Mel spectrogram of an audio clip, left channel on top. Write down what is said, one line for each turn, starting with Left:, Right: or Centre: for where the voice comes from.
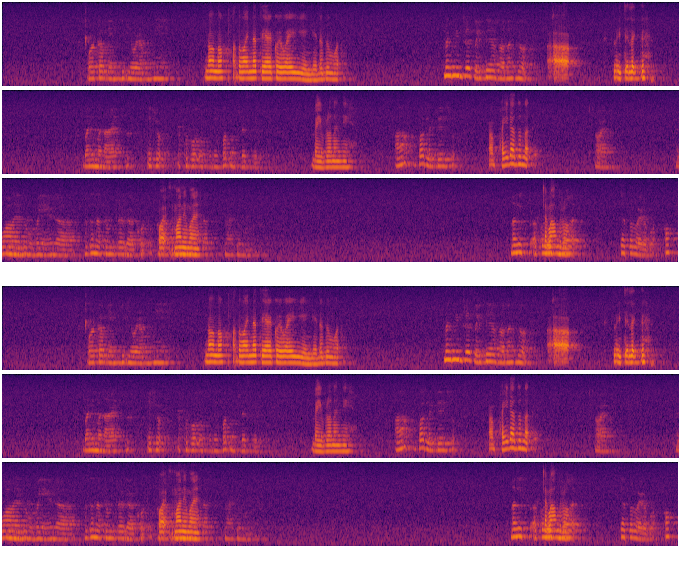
Right: ꯋꯥꯔꯀ ꯦꯡꯒꯤ ꯑꯣꯏꯔꯝꯃꯅꯤ
Centre: ꯅꯣꯅꯣ ꯑꯗꯨꯃꯥꯏ ꯅꯠꯇꯦ ꯑꯩꯈꯣꯏ ꯋꯥ ꯌꯦꯡꯒꯦꯗ ꯑꯗꯨꯕ
Right: ꯅꯪꯗꯤ ꯏꯟꯇꯔꯦꯁ ꯂꯩꯇꯦ ꯍꯥꯏꯕ꯭ꯔꯣ ꯅꯪꯁꯨ
Centre: ꯑ ꯂꯩꯇꯦ ꯂꯩꯒꯦ
Right: ꯕꯅꯤ ꯃꯅꯥꯔꯗꯨꯗꯤ ꯑꯩꯁꯨ ꯐꯨꯠꯕꯣꯜ ꯑꯣꯏ ꯃꯦ ꯄ ꯏꯟꯇꯔꯦꯁ ꯂꯩꯇ
Centre: ꯂꯩꯕ꯭ꯔꯣ ꯅꯪꯗꯤ
Right: ꯑꯥ ꯄꯒ ꯂꯩꯇꯁꯨ
Centre: ꯐꯩꯗ ꯑꯗꯨꯅ
Right: ꯍꯣꯏ ꯋꯥꯏ
Centre: ꯎꯝ
Right: ꯑꯗꯨꯒꯨꯝꯕ ꯌꯦꯡꯉꯒ ꯐꯖꯅ ꯇꯨꯝꯗ꯭ꯔꯒ ꯀ꯭ꯂꯥꯁꯀꯨꯝꯕ
Centre: ꯍꯣꯏ ꯃꯥꯅꯦ
Right: ꯑꯃꯈꯛ
Centre: ꯃꯥꯅꯦ
Right: ꯆꯠ ꯥꯔꯗꯒꯅꯤ ꯗꯤ ꯀꯣꯂꯦꯖꯀꯨꯝꯕ
Centre: ꯆꯥꯛꯂꯥꯝꯗ꯭ꯔꯣ
Right: ꯆꯠꯄꯣ ꯂꯣꯏꯔꯔꯕ ꯑ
